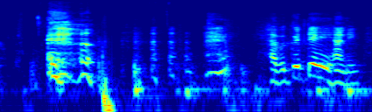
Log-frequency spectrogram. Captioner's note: Charlotte laughs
